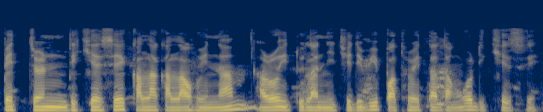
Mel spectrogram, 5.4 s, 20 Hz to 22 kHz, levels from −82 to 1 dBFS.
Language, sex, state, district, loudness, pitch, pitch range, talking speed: Nagamese, male, Nagaland, Kohima, -19 LUFS, 105 Hz, 100-110 Hz, 165 wpm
